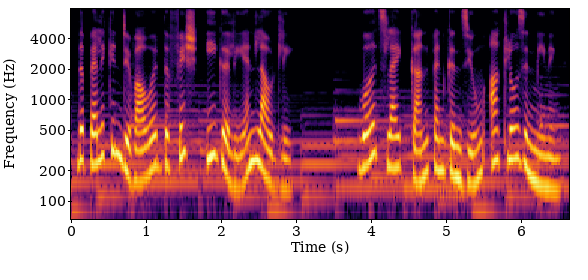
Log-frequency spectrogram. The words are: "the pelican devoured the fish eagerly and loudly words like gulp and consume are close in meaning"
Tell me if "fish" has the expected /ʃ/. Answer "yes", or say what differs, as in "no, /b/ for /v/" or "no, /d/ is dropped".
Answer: yes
